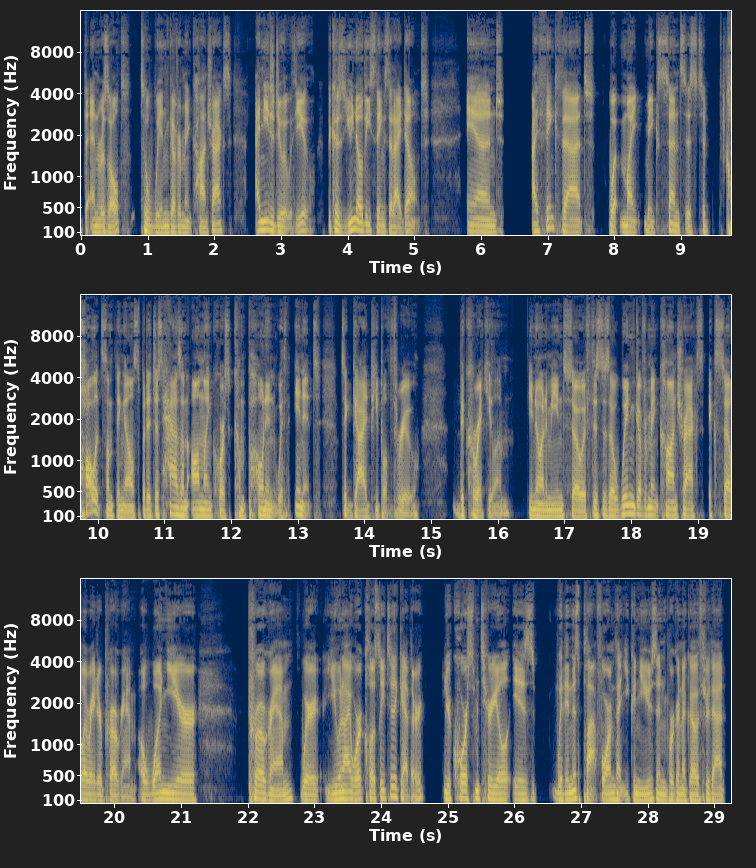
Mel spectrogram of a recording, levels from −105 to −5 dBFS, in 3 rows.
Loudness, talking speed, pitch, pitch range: -20 LUFS, 195 wpm, 110 Hz, 100-120 Hz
